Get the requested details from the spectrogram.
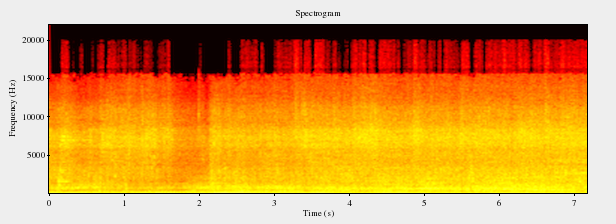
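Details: Toyota with long-standing bad transmission: constant loud drivetrain roar with wavering low hum rising and falling; transmission noisy, exact fault unknown.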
